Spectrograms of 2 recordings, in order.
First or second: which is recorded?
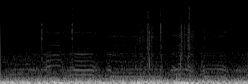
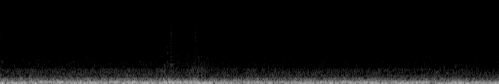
first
